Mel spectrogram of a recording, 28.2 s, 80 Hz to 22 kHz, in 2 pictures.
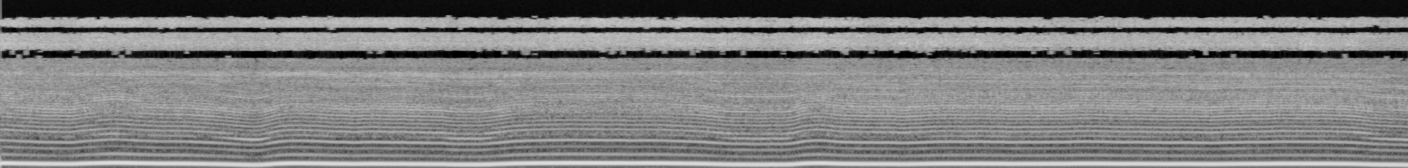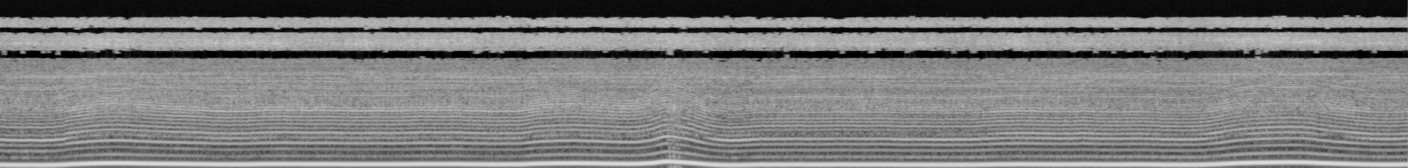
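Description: Ported Husqvarna 288XP two-stroke chainsaw on an Alaskan chainsaw mill, ripping a white oak log into a slab at full throttle under heavy load. The engine note holds steady, with brief rises in pitch several times as the load eases, most sharply about 21 seconds in.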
